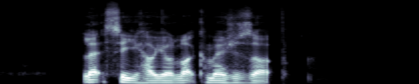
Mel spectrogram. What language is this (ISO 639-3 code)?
eng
